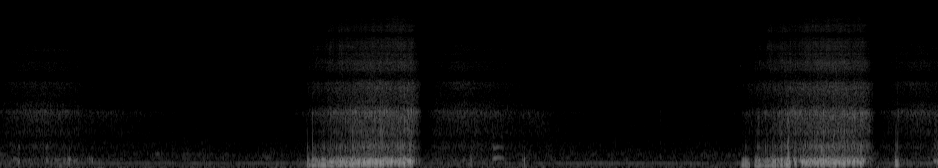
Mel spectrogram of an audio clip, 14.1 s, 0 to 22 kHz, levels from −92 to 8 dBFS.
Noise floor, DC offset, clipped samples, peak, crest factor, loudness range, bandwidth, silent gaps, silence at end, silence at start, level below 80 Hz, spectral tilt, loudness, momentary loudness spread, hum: -74 dBFS; under 0.1%; under 0.1%; -30 dBFS; 20 dB; 21 LU; 16 kHz; none; 0 s; 0.15 s; -62 dBFS; -7 dB/octave; -47 LUFS; 23 LU; none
